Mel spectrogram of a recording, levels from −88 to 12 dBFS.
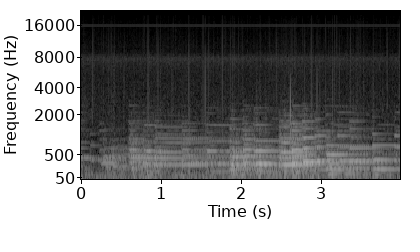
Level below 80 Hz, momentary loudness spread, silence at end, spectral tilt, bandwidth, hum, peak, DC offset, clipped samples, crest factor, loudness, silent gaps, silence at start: -48 dBFS; 9 LU; 0 s; -6.5 dB/octave; over 20 kHz; none; -12 dBFS; under 0.1%; under 0.1%; 18 dB; -32 LUFS; none; 0 s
